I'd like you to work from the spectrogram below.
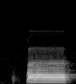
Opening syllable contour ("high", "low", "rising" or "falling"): high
